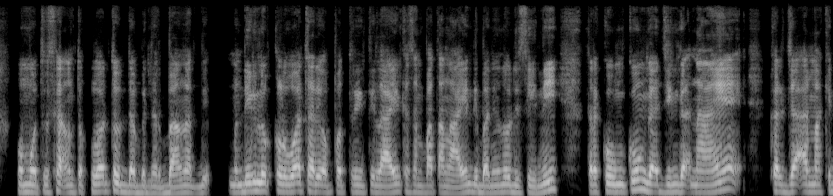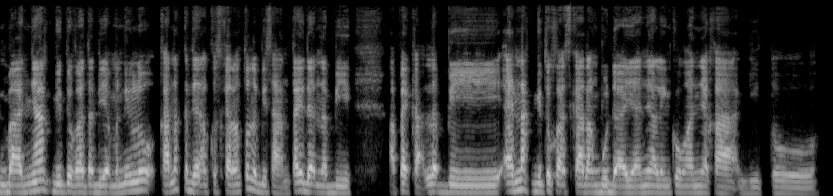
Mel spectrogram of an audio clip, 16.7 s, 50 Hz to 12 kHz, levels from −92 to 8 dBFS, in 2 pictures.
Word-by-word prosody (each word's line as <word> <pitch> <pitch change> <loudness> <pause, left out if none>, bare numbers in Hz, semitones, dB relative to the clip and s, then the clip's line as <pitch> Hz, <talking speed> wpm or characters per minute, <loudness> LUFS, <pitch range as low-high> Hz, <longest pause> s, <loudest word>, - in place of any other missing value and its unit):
memutuskan 125 -1 0
untuk 120 - -5
keluar 135 0 +2
tuh 140 -4 +2
udah - - +4
bener 110 -1 -5
banget 110 +2 +1
di 120 - -7 0.2
mending 125 +3 0
lu 145 - +2
keluar 135 +1 +3
cari 130 -1 +2
opportunity 125 0 -2
lain, 120 0 +3
kesempatan 120 -3 -4
lain 105 +3 +1
dibanding 120 -2 -1
lu 130 - +1
di 120 - -4
sini, 120 +8 +1 0.2
terkungkung, 135 +5 +1
gaji 125 -2 +3
nggak 135 -1 +2
naik, 125 +8 +2 0.2
kerjaan 130 0 +1
makin 130 0 -3
banyak," 140 +6 +2
gitu 135 -1 -1
kata 125 - +3
dia, 120 0 +1
"mending 120 +4 -2
lu" 160 +2 +3
karena 130 +7 -1
kerjaan 140 -6 -1
aku 125 - -13
sekarang 125 +1 0
tuh - - -1
lebih 125 -1 -2
santai 105 +8 0
dan 135 -3 +3
lebih 115 -1 -4 0.4
apa - - +2
ya - - -1
Kak, - - -14
lebih 125 -2 0 0.4
enak 155 +4 +3
gitu 135 -1 -2
Kak 135 -2 0
sekarang, 125 -1 +2
budayanya, 120 -1 +1
lingkungannya 115 0 -3
Kak, 110 -2 -2
gitu. 100 -1 -9
125 Hz, 190 wpm, -23 LUFS, 115-135 Hz, 0.4 s, udah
